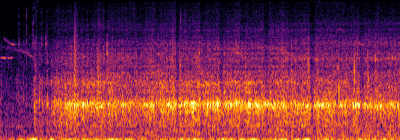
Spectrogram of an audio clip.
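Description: Hand-cranked rotary drum grater grinding walnuts: a steady grinding rasp as the handle is turned, starting a moment in.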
